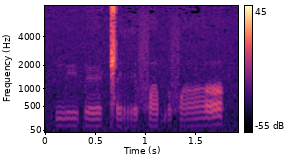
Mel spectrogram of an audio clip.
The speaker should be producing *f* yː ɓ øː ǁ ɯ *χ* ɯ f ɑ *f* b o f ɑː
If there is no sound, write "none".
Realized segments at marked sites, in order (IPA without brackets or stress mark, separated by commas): m, r, none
